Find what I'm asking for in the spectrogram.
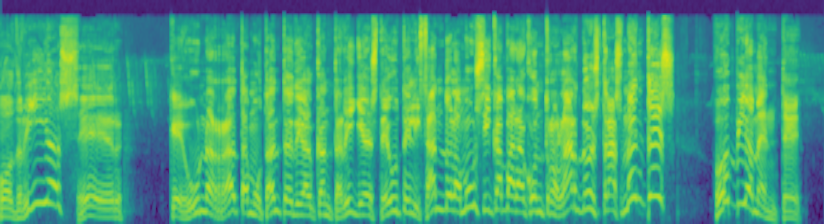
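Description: A man's put-on character voice, high-pitched and bright and sharp in tone, with very wide pitch swings at a moderate pace.

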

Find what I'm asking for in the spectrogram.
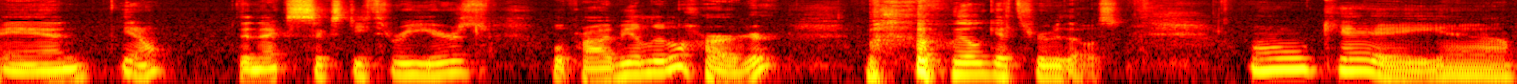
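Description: A dark, mellow, somewhat breathy voice with a Canadian accent, a fairly slow pace, long, frequent pauses and very wide pitch swings. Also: man, fairly high pitch for a man. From Canada. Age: 60s. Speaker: quilting vlogger. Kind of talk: casual vlog monologue. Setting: home studio. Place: home room. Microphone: lapel.

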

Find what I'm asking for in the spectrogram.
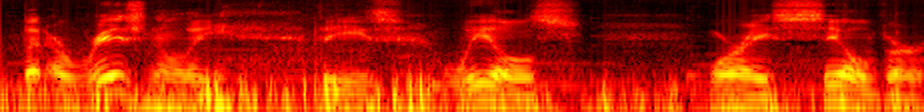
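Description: The sound is dry with no echo as a man speaks. Clear music runs in the background. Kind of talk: casual vlog chat. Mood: proud, fond storytelling. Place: open country. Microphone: phone near.

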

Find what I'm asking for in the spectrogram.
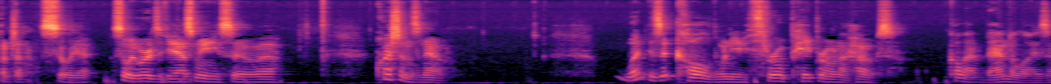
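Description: Light background noise sits behind a man with a Canadian accent and a bright, sharp tone, pitched at medium with ordinary pitch variation. He talks at a fairly slow pace, leaving long, frequent pauses. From Canada. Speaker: video creator doing an accent tag. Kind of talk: comedic accent tag answers. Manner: joking, playful. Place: kitchen. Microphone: webcam.

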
